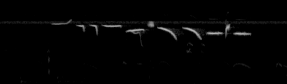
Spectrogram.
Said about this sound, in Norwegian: Ja, bare sett deg der på armen min, du. Sånn, ja. Ja, det fine fuglen, det. Fine fuglen.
